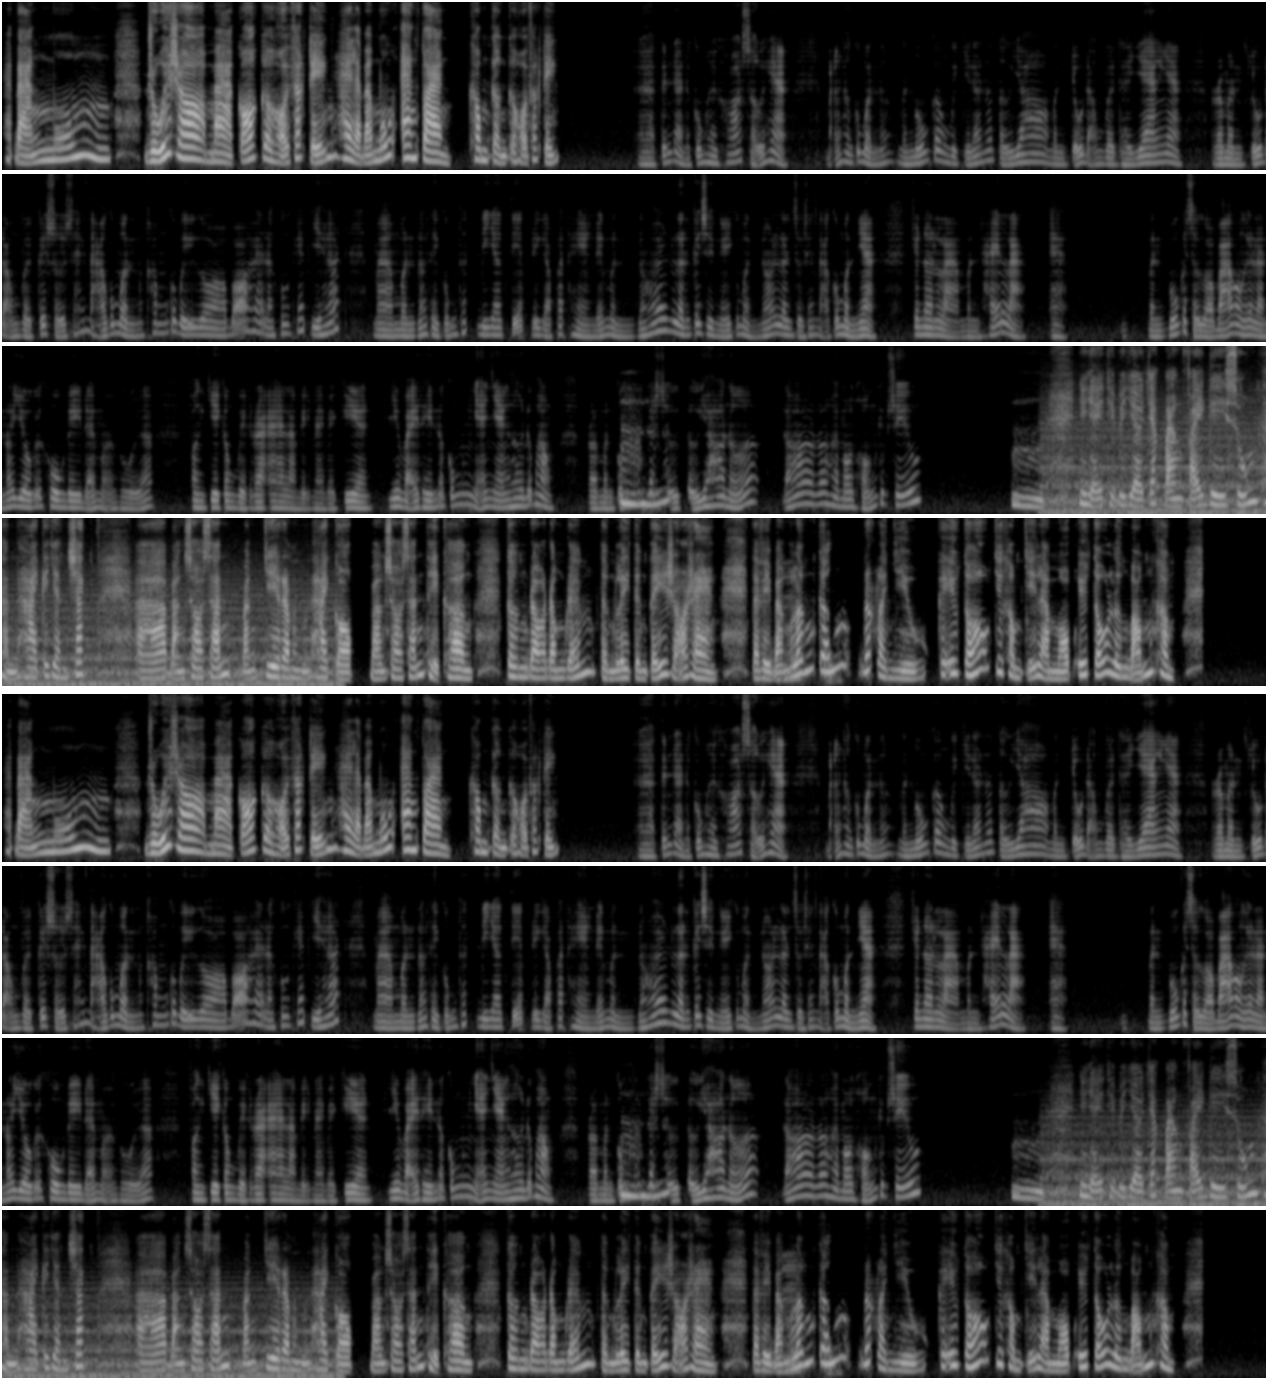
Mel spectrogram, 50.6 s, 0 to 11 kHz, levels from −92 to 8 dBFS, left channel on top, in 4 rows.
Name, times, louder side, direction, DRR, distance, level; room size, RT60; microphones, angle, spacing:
voice 1, 0.0-5.6 31.5-32.0 35.4-49.9, left 4 dB, 55° left, 0.8 m, -30 dB
voice 2, 6.3-23.3 24.1-26.8 27.2-34.5 45.7-46.0, right 1 dB, 20° right, 2.0 m, -45 dB
sound 1, 35.6-41.4, left 2 dB, 75° left, 1.5 m, -43 dB
head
